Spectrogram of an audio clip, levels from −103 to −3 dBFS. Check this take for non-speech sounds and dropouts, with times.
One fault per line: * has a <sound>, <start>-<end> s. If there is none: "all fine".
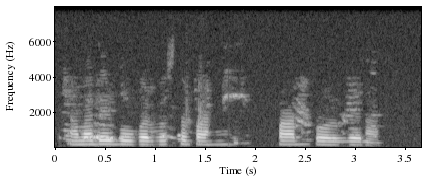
all fine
